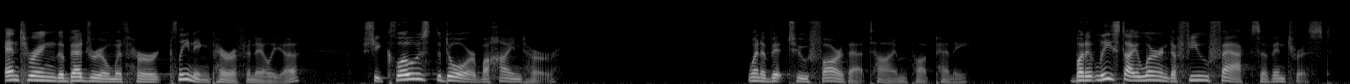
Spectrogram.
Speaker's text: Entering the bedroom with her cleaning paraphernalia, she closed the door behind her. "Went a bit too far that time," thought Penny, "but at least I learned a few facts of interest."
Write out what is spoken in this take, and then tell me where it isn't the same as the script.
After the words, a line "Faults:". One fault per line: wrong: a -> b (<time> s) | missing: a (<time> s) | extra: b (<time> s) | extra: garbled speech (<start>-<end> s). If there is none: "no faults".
Entering the bedroom with her cleaning paraphernalia, she closed the door behind her. "Went a bit too far that time," thought Penny, "but at least I learned a few facts of interest."
Faults:
no faults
